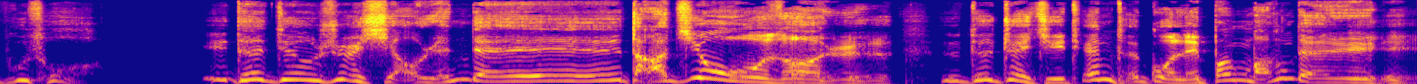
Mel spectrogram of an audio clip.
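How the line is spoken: Ingratiating, smiling. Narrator (Chinese): 那个马脸汉子居然笑着点了点头，陪着笑说

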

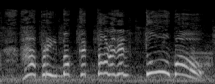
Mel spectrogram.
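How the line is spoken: Shout. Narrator (Italian): Lampo gli gridava

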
